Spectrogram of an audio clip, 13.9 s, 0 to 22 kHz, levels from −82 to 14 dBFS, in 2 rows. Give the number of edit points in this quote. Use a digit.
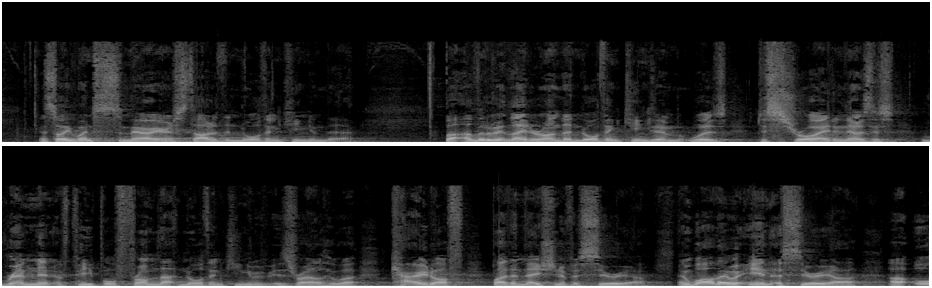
1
